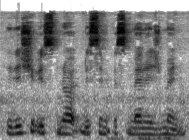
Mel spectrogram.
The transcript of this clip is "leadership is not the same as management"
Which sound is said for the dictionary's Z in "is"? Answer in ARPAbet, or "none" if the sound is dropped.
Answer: S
